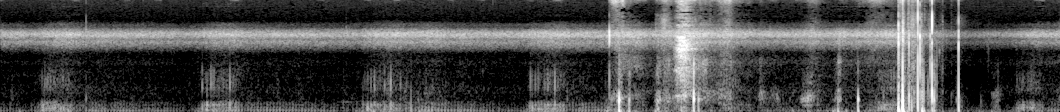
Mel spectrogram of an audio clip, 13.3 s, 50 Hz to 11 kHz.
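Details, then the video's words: British Shorthair cat, born August 2010, recorded on 14 May 2017 at 09:16, purring: low rumbling bursts about every two seconds for the first seven seconds, then rustling, handling noises and sharp thumps over continued purring. "British Shorthair Cat purring"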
